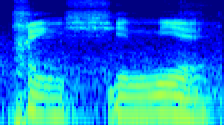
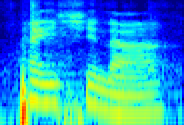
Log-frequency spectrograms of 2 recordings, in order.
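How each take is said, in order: First: The word ends with a stressed 'eer' sound. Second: The word ends with a short unstressed 'er' sound. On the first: The speaker calls it wrong. "they say pensioner" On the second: The speaker calls it right. "instead of pensioner"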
